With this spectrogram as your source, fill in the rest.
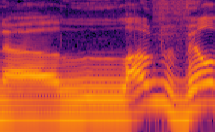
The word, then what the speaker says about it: Loveville: Ramon in Loveville, Maryland. Am I saying that right, Ramon? Yeah, you're saying it right. What's up? Like the Love Boat.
